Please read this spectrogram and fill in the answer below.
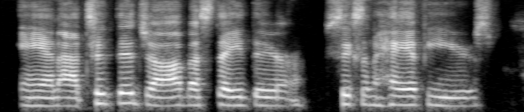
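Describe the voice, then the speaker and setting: A woman talks in a Southern US accent at a medium pitch. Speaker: public relations executive. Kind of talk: panel discussion.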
